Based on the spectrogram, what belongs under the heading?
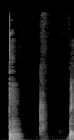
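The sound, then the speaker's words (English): Three wet mouth pops in a row, each short and sharp with a hollow, bubbly tone, the middle one softer than the first and last, with brief silences between them. “Fourth one, to pop.”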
